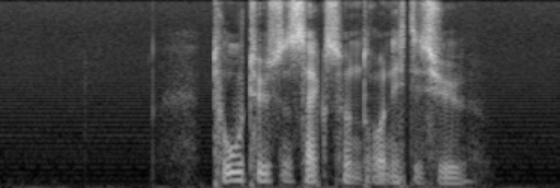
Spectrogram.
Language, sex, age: Norwegian, male, 40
